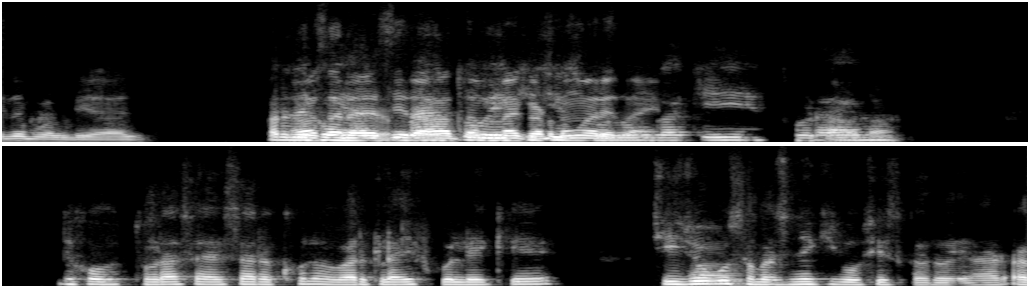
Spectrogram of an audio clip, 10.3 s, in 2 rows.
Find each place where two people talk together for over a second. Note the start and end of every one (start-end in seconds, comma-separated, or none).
1.5-3.3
